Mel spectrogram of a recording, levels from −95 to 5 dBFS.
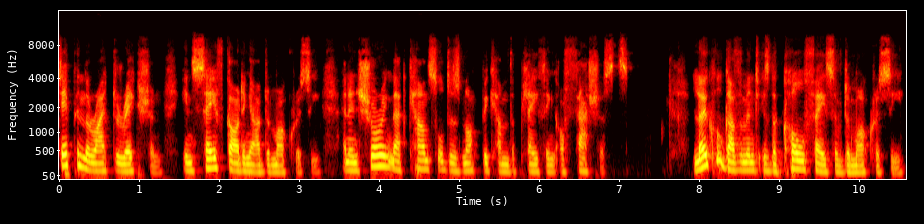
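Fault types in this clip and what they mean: Noise suppressor applied to music or sounds: throughout, a speech-tuned suppressor mistakes steady tones and decaying tails for noise, pumping the level by around 5 dB.
Sound cut by the noise suppressor: at 1.13–1.35 s and 3.14–3.56 s, the suppressor judged the sound to be noise and pulled it down by about 10 dB.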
